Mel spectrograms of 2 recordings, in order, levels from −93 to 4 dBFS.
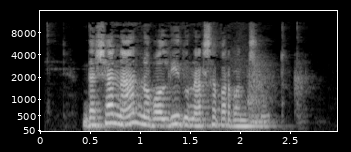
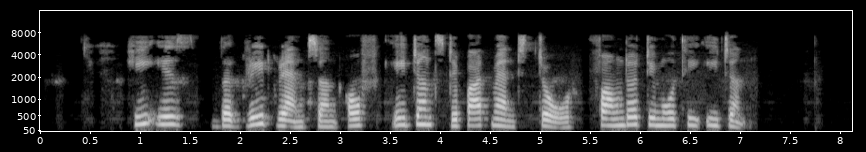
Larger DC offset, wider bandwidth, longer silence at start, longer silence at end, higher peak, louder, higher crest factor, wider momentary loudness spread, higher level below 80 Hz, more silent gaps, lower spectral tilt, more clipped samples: neither; first, 11.5 kHz vs 7.8 kHz; second, 0.45 s vs 0.9 s; second, 0.35 s vs 1.05 s; about the same, -2 dBFS vs 0 dBFS; about the same, -21 LUFS vs -19 LUFS; about the same, 20 dB vs 18 dB; first, 12 LU vs 8 LU; about the same, -60 dBFS vs -62 dBFS; neither; about the same, -3.5 dB/octave vs -3.5 dB/octave; neither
